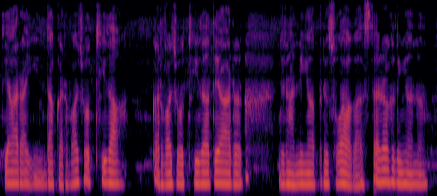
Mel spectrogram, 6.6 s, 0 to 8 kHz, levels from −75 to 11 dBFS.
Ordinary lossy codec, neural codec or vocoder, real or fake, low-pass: none; codec, 16 kHz, 16 kbps, FunCodec, trained on Chinese and English, 50 frames a second; fake; none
